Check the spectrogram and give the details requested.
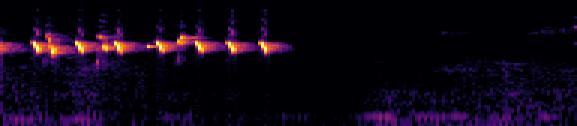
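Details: Sooty-headed bulbul song as a wild-bird lure: about nine brisk, bright chirps in under two seconds, followed by quiet with faint background hiss.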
